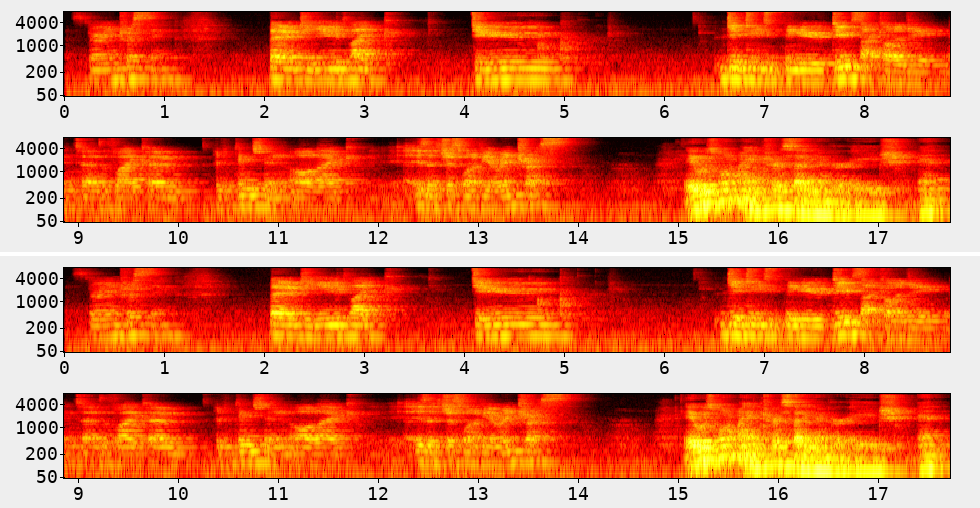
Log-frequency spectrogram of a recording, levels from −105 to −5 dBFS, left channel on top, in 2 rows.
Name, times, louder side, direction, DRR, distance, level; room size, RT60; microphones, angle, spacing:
voice 1, 0.1-1.4 2.1-3.3 4.1-4.9 6.5-10.0 10.4-11.6 11.9-13.9, equal, 50° left, -4 dB, 0.7 m, -37 dB
voice 2, 15.1-17.5, right 1 dB, 60° right, -3 dB, 0.7 m, -29 dB
2.6 x 2.0 x 2.4 m, 0.83 s
head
